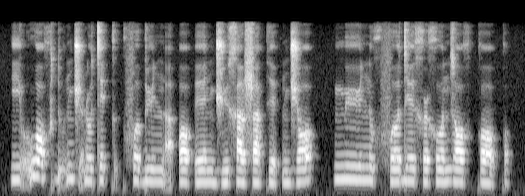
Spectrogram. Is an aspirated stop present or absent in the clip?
absent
